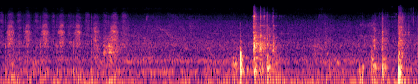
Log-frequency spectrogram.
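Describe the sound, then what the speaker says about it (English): Agitated honey bees buzz around an open hive, a dense close swarm drone with individual bees zipping past the microphone, plus a few sharp clicks and knocks of hive equipment near the end. "y'all are mad. I had your hive open too long."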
